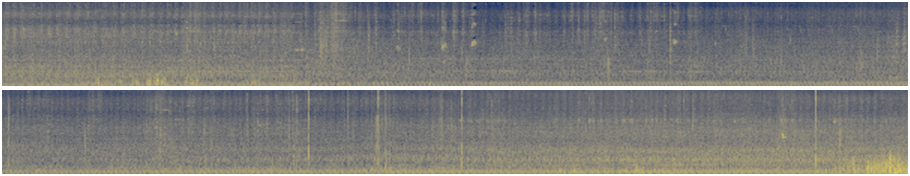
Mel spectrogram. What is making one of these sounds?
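A tractor engine rumbles steadily nearby, growing louder as it approaches.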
